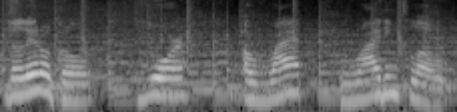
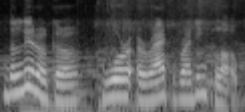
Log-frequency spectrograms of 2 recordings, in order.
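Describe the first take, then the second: First: The words 'a red riding cloak' are slowed down. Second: The words 'a red riding cloak' keep normal speed. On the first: "Miss juga menurunkan kecepatan ketika mengucapkan kata a red riding cloak" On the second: "Berbeda ketika kalian membacanya seperti ini"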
